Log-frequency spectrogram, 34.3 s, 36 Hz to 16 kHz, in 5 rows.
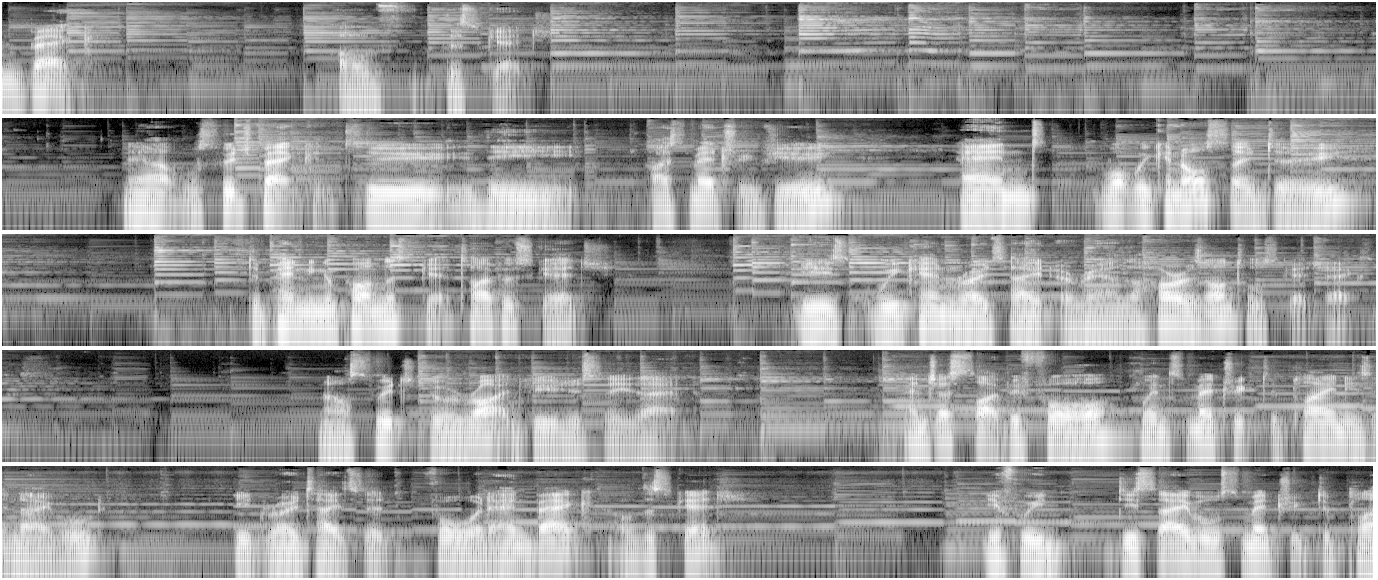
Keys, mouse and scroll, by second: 6.6 click, 16.4 click, 20.1 click, 23.6 click, 32.9 click.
